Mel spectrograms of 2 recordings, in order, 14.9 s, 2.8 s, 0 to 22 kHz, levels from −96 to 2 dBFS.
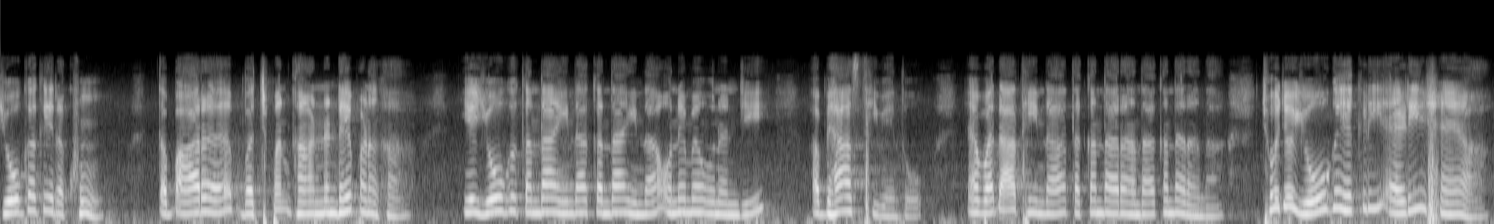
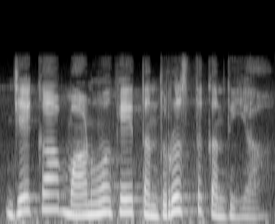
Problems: constant background noise, echo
